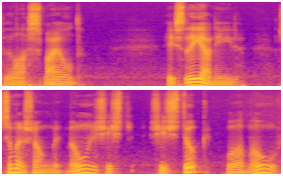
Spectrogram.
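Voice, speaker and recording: A man with a Yorkshire accent speaks slowly in a very deep, low pitch, with very wide pitch swings and long, frequent pauses. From Yorkshire, England. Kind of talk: sleep story. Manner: slow, soothing.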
